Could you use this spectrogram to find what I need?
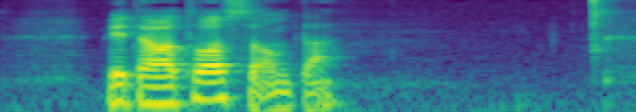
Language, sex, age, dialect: Faroese, male, 15-35, Suðurstreymoy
